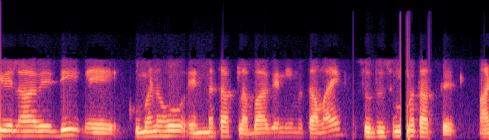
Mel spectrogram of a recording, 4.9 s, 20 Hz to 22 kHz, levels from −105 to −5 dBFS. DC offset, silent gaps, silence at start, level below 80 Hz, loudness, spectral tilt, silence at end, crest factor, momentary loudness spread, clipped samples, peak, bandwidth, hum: under 0.1%; 4.01-4.05 s; 0 s; -52 dBFS; -17 LUFS; -8 dB/octave; 0 s; 14 dB; 6 LU; under 0.1%; -2 dBFS; 6.2 kHz; none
